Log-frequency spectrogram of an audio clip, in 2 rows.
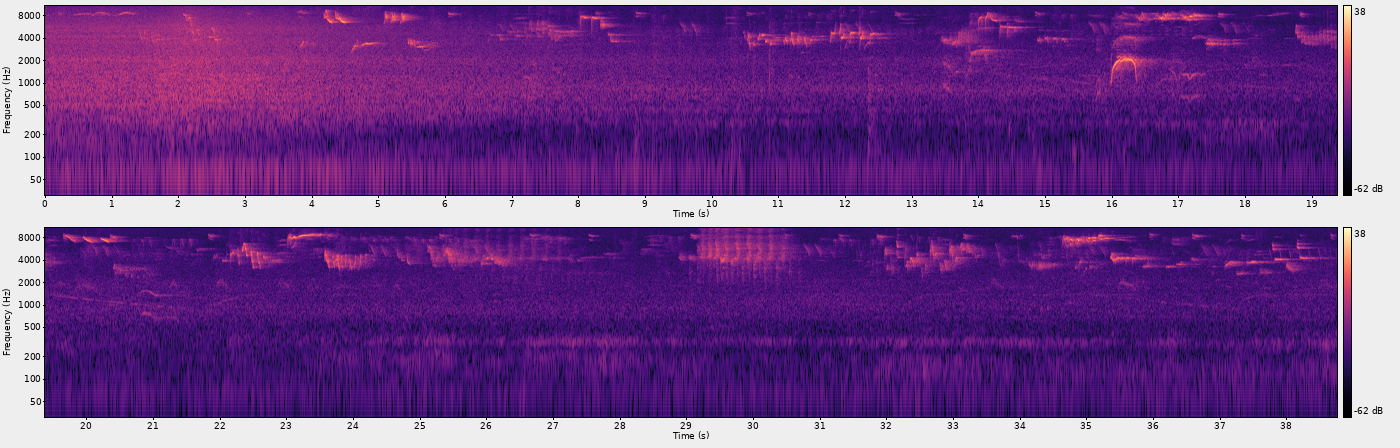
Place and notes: This lovely bit of land by the river will be turned into the East Reading Mass Rapid Transit (MRT) scheme. Sony M10 Rode VideoMicProX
